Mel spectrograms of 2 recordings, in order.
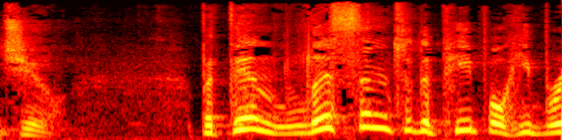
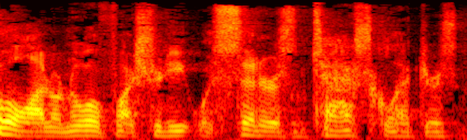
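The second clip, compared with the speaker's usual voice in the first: doubtful churchgoer; 7 semitones lower, 5 dB quieter, faster than usual. Retold or imitated. Imagined hesitant churchgoer objection.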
